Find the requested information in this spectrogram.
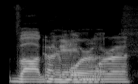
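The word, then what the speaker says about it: Wagner Moura: Is it like Vagner? Vagner Mora.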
